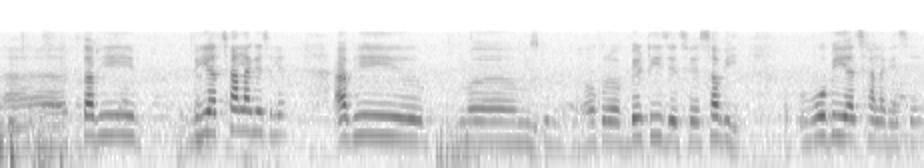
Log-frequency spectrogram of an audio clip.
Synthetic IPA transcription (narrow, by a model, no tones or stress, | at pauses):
ɦt̪əbʱi | bʱiətːʃʰaləɡɛt͡ʃʰəle | əbʱi | okɾobeʈid͡ʒet͡ʃʰɛsəbʱi | obʱiətːʃʰaləɡɛt͡ʃʰɛ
